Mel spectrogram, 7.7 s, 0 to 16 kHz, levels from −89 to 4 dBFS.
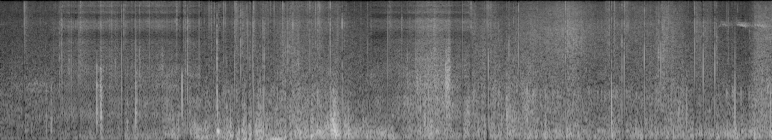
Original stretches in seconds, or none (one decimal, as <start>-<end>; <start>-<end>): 0.0-0.6; 2.0-3.7; 4.7-7.7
